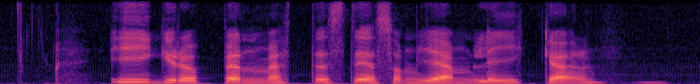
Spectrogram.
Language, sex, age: Swedish, female, 44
